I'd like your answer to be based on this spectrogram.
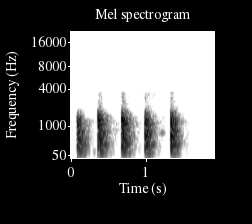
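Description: Five evenly spaced knocks on a hollow metal body panel of a new Honda WR-V before sound deadening, each a short resonant, tinny thud, close and moderately loud, followed by silence.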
